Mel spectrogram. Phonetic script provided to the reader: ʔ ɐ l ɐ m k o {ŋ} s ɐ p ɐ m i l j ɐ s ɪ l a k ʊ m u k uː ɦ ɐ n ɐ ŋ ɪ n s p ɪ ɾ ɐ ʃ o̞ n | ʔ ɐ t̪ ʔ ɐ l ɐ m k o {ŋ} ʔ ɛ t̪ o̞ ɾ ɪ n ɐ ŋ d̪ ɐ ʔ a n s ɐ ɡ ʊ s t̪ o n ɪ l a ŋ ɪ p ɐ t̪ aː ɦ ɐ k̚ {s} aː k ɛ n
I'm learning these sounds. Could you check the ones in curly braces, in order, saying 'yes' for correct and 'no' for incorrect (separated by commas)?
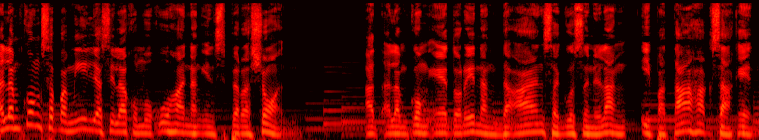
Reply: yes, yes, yes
